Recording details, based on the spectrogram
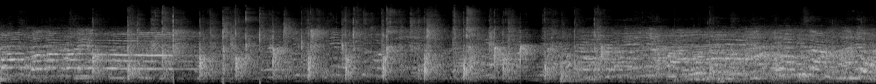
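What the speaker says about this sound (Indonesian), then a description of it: "Kita kasih aplaus dulu buat kelompok gotong royong" People applaud the gotong royong group with a burst of scattered clapping among children, mixed with lively chatter and kids' voices over several seconds.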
